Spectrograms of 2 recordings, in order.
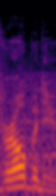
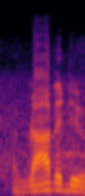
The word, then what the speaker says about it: Rabidou: And again, I got corrected on my pronunciation of Rabidou. I went to their wrestlers. I was wondering about that because I always went with Robidou. Yeah, no, it's Rabidou is what they pronounced it.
